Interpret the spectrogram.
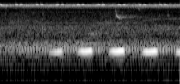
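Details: A Greater Coucal (crow pheasant) on rooftop gives its familiar coop-coop call: deep, hollow booming notes, about five in a row at roughly three per second, against a faint steady high-pitched hiss.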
